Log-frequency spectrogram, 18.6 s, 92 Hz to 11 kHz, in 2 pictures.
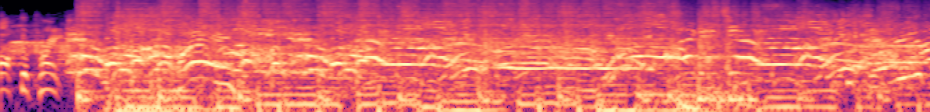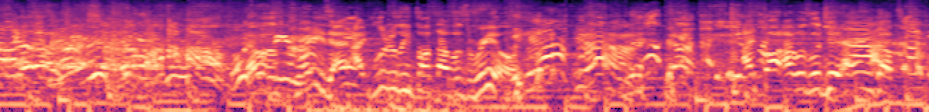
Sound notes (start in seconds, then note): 5.0 shouting gleefully; 7.1 shouting, laughing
